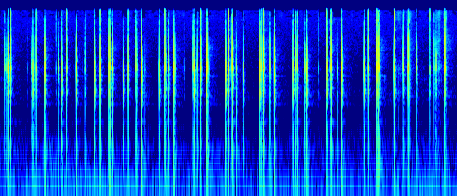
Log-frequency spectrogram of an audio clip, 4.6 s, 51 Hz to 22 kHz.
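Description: Long purple nails tap the small, hollow, silver metal microphone capsules of a Tascam DR-05 recorder in a quick, uneven series. Each tap is a sharp, bright metallic click with a faint ring around 2.7 kHz that dies away almost instantly, with very little low end and quiet gaps between the taps.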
